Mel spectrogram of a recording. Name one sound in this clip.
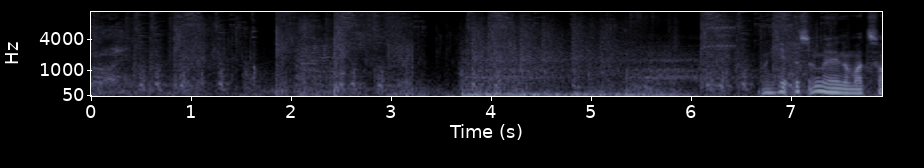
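Sword slashes and hits clatter in a video game fight.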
